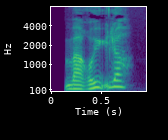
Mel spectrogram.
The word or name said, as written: varyler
